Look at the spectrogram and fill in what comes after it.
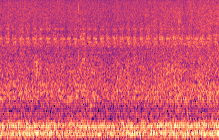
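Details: Swarm of bees leaving the hive: continuous low buzzing drone, steady in loudness, with a faint higher whine above the main hum and no other sounds breaking through.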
